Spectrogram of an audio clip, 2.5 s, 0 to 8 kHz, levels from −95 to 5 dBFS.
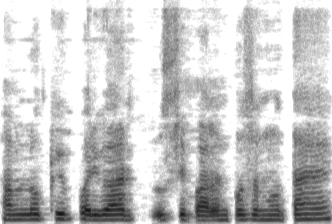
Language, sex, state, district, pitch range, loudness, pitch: Hindi, female, Uttar Pradesh, Gorakhpur, 170-190 Hz, -15 LUFS, 175 Hz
